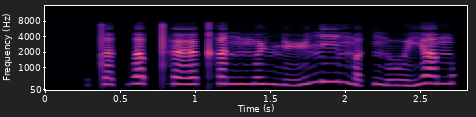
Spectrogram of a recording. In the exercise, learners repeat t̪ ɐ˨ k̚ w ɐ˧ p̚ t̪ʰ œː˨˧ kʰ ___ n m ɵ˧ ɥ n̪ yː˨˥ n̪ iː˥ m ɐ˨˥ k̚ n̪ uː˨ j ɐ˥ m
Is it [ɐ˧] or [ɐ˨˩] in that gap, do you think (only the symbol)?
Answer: ɐ˧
